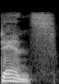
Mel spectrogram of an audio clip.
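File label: "dense", English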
